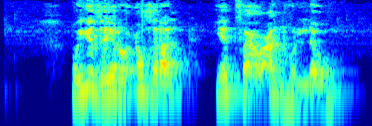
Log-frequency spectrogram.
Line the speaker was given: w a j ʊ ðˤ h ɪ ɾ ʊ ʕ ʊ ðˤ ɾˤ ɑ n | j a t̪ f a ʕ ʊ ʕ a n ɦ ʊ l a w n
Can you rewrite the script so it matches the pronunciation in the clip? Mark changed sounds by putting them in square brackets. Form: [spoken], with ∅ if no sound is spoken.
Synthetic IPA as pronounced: w a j ʊ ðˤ h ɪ ɾ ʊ ʕ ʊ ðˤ ɾˤ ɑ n | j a [d̪] f a ʕ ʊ ʕ a n ɦ ʊ [lː] a w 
